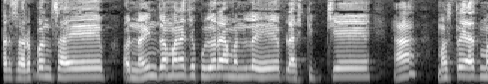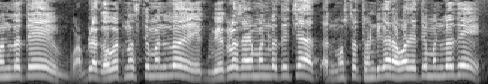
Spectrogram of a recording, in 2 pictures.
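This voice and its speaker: Woman doing a pushy uncle selling coolers, Vidarbha Marathi accent, high, fast, brash cartoon patter. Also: close to an everyday voice. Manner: loud, brash sales patter. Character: pushy village cooler seller uncle, male. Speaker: voice actor. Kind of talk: cartoon comedy voice acting.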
